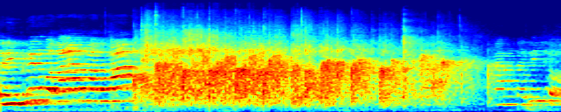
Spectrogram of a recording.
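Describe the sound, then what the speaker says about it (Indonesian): Schoolchildren in a classroom clap for a classmate's answer, a lively burst of hand claps that follows a teacher's voice and fades as talking resumes. "Beri tepuk tangan teman-teman."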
